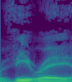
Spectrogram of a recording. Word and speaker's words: Viret: You just mentioned Viret. Or V-Ray, as some Americans pronounce it.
